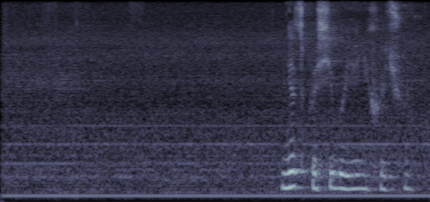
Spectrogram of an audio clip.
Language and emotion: Russian, neutral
